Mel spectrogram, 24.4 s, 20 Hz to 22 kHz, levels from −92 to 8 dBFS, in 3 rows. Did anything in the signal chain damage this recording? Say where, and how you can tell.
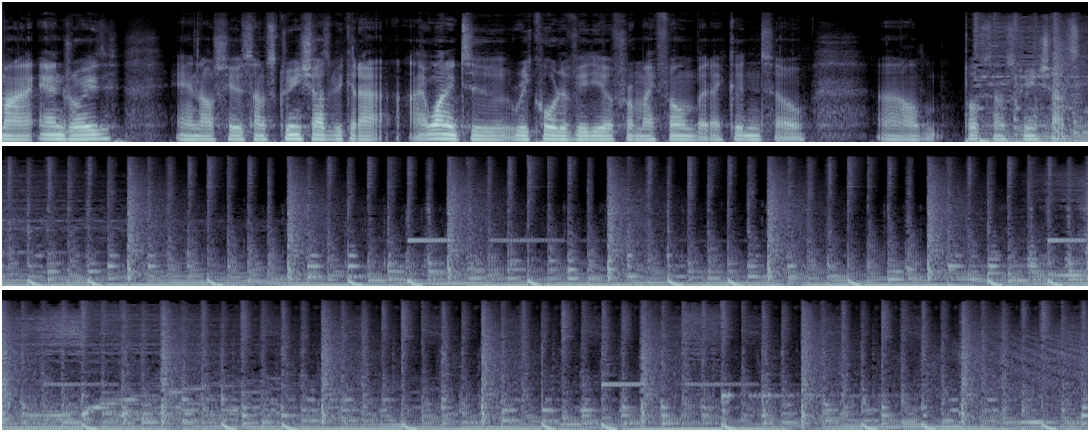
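No, nothing along the chain seems to have harmed this one, and there's nothing in what I hear that I'd trace back to any stage between the source and your ears.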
